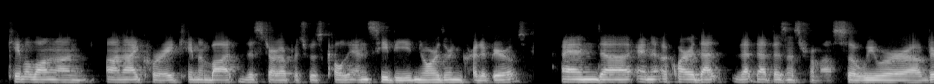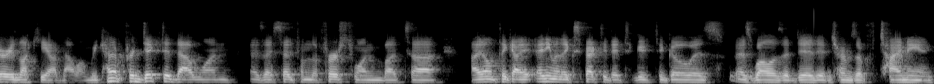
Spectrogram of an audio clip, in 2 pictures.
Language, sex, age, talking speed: English, male, 30-49, 235 wpm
